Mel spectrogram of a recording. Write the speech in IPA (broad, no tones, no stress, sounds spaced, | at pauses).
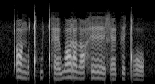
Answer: qʼ ɑ ŋ ɔ ǃʰ u ǃʰ æ w ɑ ɾ ɑ ð ɑ h ɛː ɬ æ k ɛ ɡ͡ǃ ɔ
